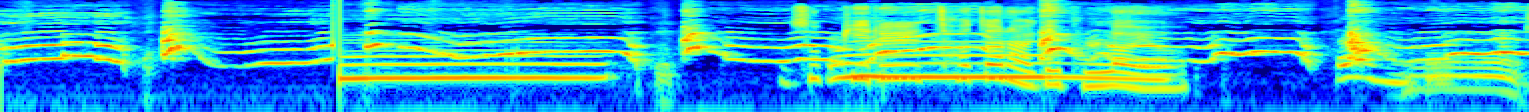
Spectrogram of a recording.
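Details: An intact young male dog gives long, sliding howls that rise and fall with a whining, almost vocal quality, broken by short yelps, desperately calling for a female in heat kept separated from him.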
